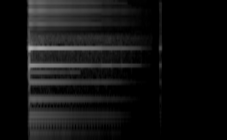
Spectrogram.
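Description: A single chime sound effect from the lesson software, struck once and fading away over about a second, followed by a faint click. It is the software's signal that the answer just placed in the blank is correct.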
